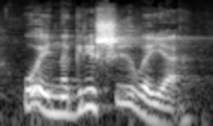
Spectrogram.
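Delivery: smirking, mocking, flippant lilt with laughter. Showing how people react to talk of sin, laughing, smirking tone. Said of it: "примерно с такой интонацией".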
